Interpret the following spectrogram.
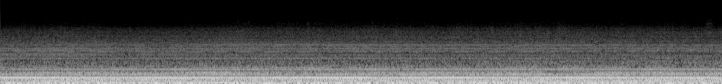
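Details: United Airlines A320 climbing out of Houston IAH for NYC LaGuardia, recorded in the cabin: the classic buzz-saw engine sound with a steady high-pitched droning tone from 1:33 until level-off; cause unknown, and the uploader heard it once before in an exit row.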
